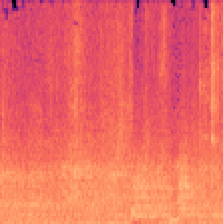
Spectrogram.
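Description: Loud, dense city street noise with voices of passers-by, and a brief falling call about three-quarters of the way through.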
